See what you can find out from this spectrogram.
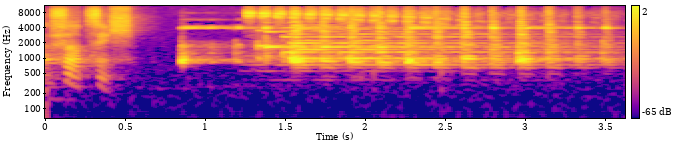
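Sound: mobile phone ringtone preview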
